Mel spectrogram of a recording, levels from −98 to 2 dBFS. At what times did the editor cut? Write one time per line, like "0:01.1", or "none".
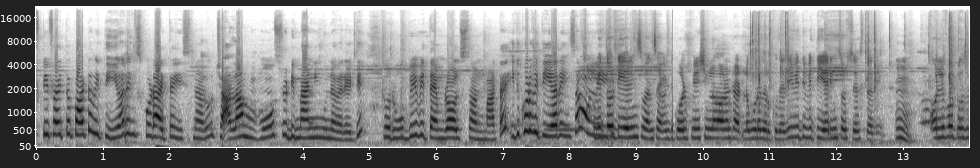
0:05.1
0:09.5

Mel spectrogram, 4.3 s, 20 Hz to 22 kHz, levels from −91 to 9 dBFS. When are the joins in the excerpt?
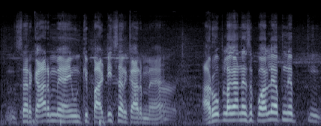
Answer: none

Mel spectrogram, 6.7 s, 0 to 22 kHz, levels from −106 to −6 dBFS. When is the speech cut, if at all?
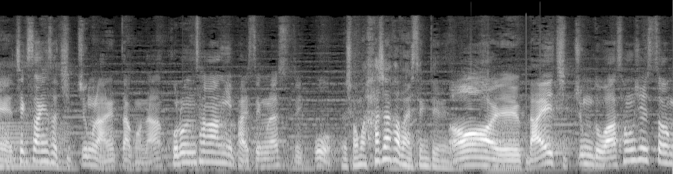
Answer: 0:05.2

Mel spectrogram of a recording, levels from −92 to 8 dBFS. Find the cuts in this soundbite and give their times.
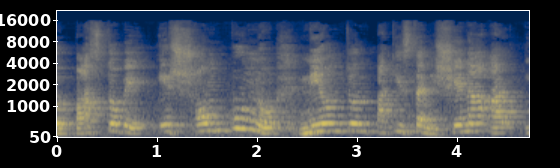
none

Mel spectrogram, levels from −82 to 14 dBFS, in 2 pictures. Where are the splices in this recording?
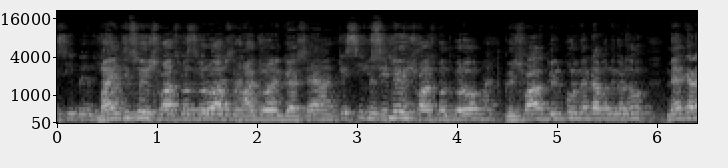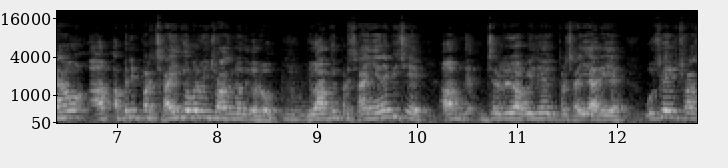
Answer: none

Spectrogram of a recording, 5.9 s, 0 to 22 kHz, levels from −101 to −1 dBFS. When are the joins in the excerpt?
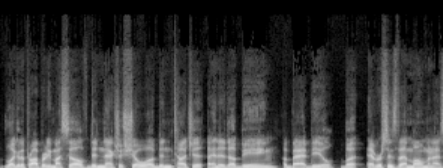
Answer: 0:04.5

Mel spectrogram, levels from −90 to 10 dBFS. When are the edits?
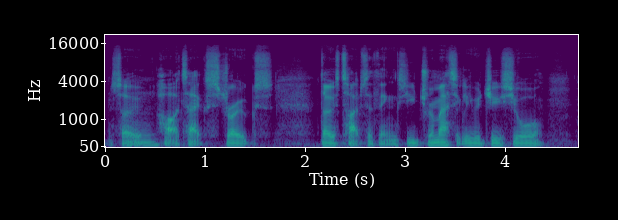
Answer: none

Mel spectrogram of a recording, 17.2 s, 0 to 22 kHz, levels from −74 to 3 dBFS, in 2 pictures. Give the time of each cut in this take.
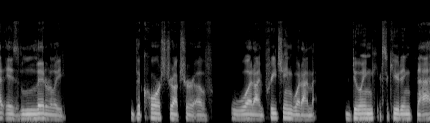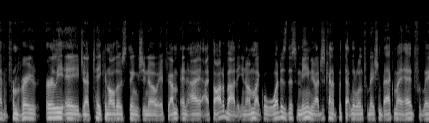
none

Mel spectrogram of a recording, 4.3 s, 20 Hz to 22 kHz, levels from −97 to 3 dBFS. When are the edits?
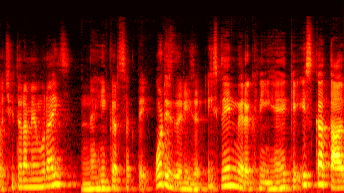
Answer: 0:02.8

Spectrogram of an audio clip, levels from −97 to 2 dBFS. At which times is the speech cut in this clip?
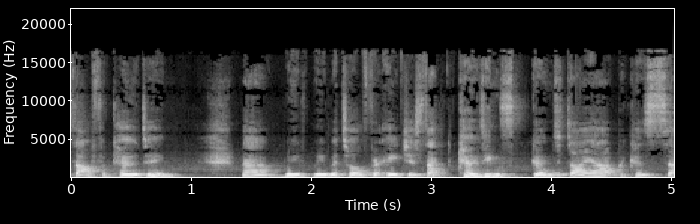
0:03.1

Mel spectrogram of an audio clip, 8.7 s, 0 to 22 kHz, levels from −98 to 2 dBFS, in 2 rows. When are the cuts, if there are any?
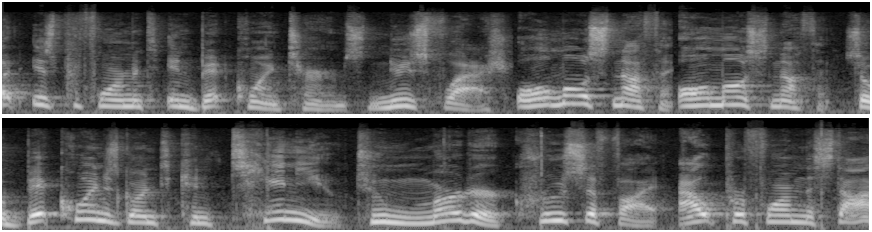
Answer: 0:02.5
0:03.3
0:04.1
0:06.0

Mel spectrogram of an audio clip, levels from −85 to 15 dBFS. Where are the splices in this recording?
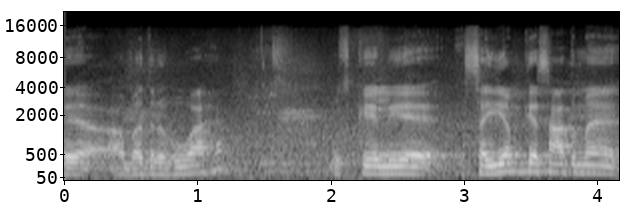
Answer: none

